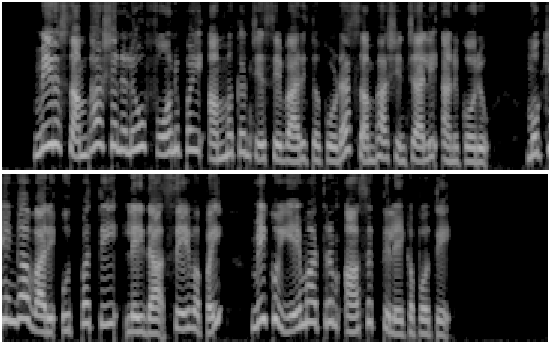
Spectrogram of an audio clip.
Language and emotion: Telugu, neutral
